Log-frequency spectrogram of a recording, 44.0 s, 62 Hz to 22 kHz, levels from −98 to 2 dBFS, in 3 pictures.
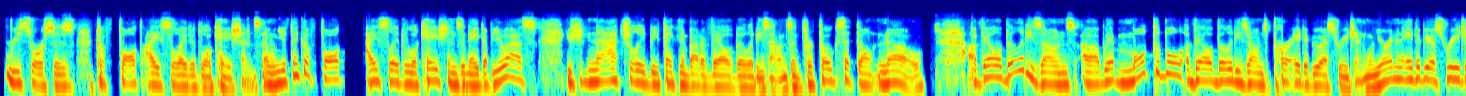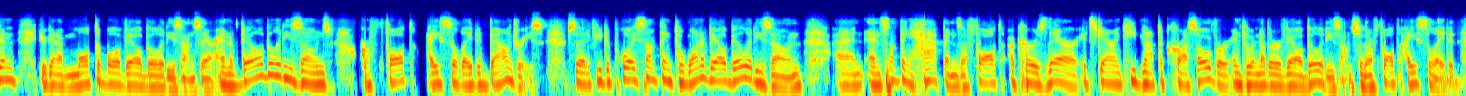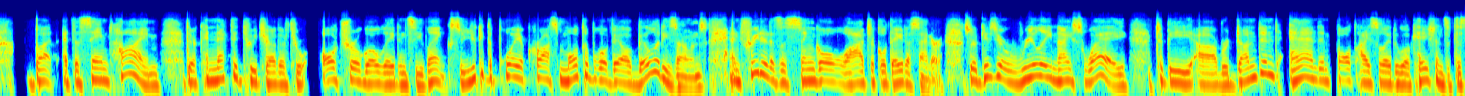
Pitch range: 125-170 Hz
